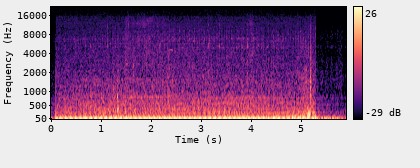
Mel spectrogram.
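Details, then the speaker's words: 2004 Audi A4 B6 after sitting three years, first start after a jump on a very dead battery: low uneven chuffing, lumpy idle about three pulses a second, running rough; owner suspects old gas in the tank. "give it doesn't sound good but it's running [Music] I don't know how old the gas is that's in that tank so that's uh not helping this at all"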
